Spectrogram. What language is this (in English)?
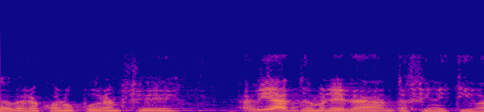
Catalan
